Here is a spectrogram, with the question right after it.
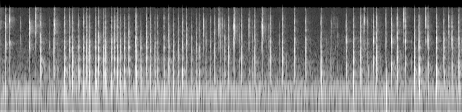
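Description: A small, filled white plastic BB cream tube is tapped and scratched with colored paper-clip nails. Rapid, dry, clicky taps mixed with light scratching come through bright and crisp, each dying away almost instantly.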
